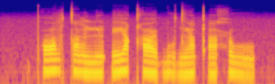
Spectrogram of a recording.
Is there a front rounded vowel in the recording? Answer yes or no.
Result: yes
